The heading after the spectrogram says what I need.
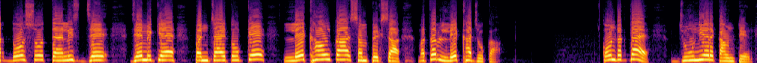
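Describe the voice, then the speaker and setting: A man's voice: sits high, clean tone, dry recording. A male coaching teacher, lecturing a class and checking in with rhetorical questions as he teaches memory tricks.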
